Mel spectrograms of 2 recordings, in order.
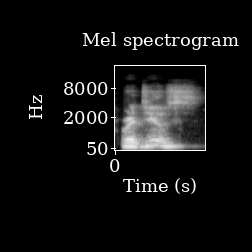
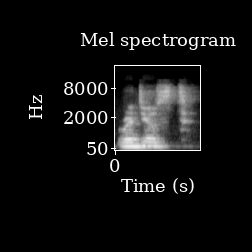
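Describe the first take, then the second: First: "reduce" ending on a plain s sound; "reduce" said without the final t; wrong, no ED. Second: "reduced" ending in a clear t sound; "reduced" said redust, with a final t. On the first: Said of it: "if you say like this". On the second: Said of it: "com som de T". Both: Shown as a demonstration.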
